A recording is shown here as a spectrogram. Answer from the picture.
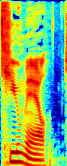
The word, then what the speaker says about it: Kumail: Kumail and I did a couple shows. We did shows in Portland and then Seattle. – I think it's pronounced Q-mail.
